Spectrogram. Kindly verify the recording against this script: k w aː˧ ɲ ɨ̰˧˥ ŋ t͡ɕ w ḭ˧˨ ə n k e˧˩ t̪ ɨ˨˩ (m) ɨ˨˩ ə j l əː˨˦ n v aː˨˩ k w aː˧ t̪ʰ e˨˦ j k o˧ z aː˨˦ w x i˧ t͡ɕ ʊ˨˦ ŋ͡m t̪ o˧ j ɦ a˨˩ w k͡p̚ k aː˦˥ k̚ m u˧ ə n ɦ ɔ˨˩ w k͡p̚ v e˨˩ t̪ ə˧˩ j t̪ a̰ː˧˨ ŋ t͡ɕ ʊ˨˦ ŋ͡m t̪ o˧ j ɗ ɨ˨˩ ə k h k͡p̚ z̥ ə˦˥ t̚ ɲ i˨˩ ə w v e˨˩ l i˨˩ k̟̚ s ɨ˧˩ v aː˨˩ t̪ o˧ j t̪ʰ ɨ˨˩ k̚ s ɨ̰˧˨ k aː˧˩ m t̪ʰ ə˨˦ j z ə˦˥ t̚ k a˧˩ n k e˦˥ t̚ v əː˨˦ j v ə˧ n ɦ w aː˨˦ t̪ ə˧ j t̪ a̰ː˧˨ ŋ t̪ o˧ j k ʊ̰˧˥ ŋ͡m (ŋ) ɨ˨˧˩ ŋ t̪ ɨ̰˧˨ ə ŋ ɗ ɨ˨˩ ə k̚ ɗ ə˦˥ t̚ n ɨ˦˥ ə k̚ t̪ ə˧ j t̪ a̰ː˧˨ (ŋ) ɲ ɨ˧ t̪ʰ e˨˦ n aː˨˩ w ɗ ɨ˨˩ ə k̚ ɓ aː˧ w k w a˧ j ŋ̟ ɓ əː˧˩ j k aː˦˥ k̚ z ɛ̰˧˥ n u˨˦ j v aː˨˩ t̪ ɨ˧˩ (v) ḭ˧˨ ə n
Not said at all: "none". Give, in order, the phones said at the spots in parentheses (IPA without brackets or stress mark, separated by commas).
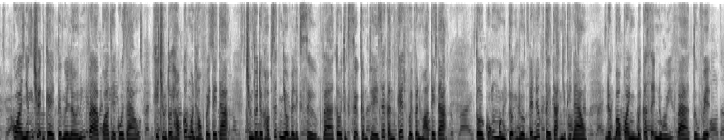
ŋ, m, ŋ, v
